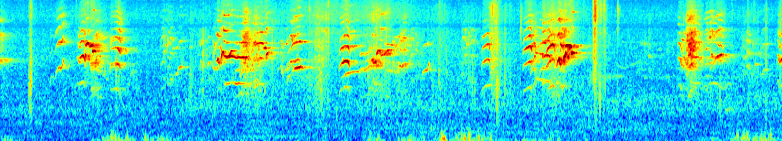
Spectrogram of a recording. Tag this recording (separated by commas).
Bird, Bird vocalization, tweet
